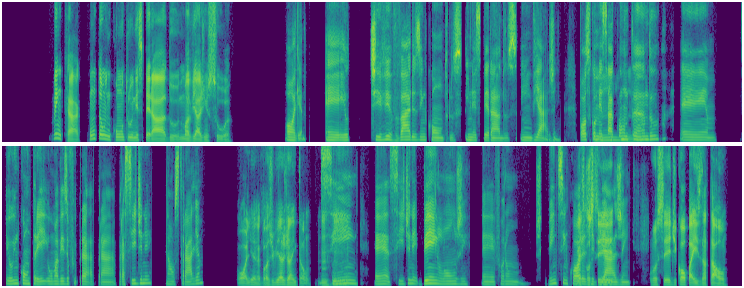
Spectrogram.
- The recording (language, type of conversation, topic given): Portuguese, podcast, Como foi o encontro inesperado que você teve durante uma viagem?
- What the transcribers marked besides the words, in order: tapping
